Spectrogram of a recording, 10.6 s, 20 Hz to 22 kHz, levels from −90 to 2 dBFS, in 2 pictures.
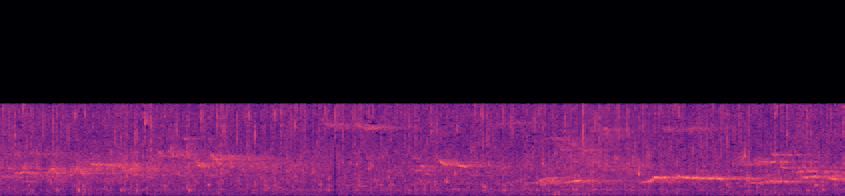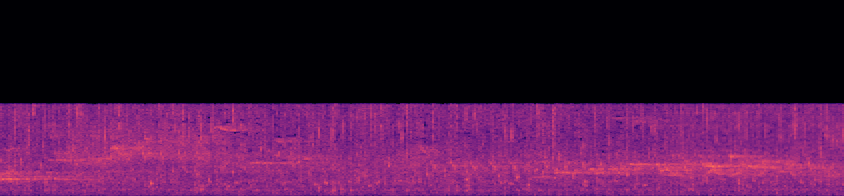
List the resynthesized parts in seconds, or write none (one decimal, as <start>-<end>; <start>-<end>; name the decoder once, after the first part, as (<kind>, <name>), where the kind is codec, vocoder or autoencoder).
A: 3.6-4.1 (vocoder, Vocos); 9.5-10.6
